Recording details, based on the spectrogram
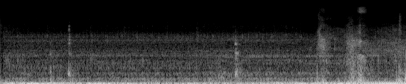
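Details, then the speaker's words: Renault Clio 182 just after timing belt and dephaser replacement, engine idling with the hood open: steady, even low rumble with no knocks or ticks. Smoother and nicer than before the repair; a normal idle. "so it's actually a little bit smoother and nicer"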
